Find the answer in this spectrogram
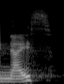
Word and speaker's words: gneiss: room, this is very gneiss. This is a rock spelled with a silent G, spelled gneiss, G-N-E-I-S-S.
